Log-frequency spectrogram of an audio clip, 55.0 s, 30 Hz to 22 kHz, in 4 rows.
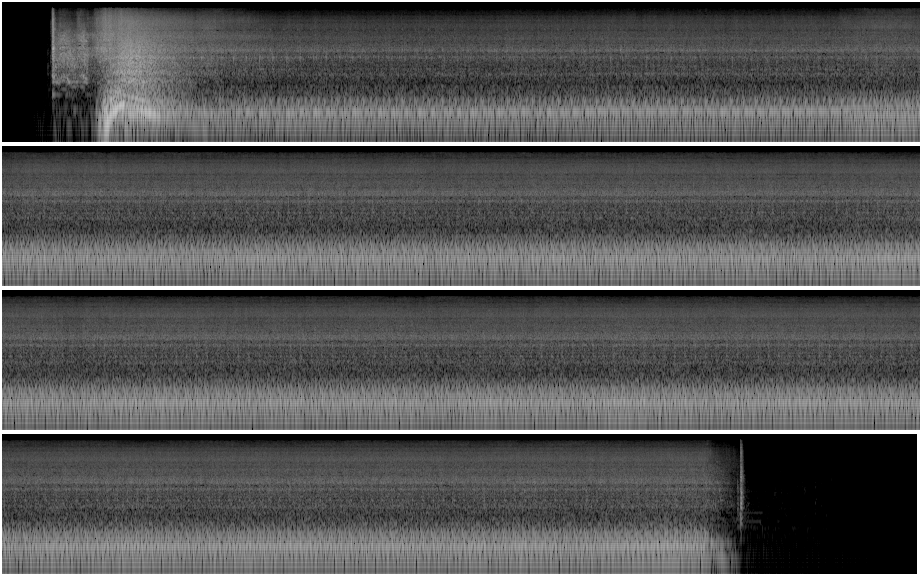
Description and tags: Henkilöauto, tyhjäkäynti, sisä / A car, start, idling, engine shut down, interior, Dodge Charger 471 V8
Dodge Charger 471 V8. Käynnistys, tyhjäkäyntiä, moottori sammuu. Sisä.
Paikka/Place: Suomi / Finland / Vihti
Aika/Date: 09.09.1979
Autoilu, Cars, Finland, Finnish-Broadcasting-Company, Idling, Suomi, Tehosteet, Yleisradio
